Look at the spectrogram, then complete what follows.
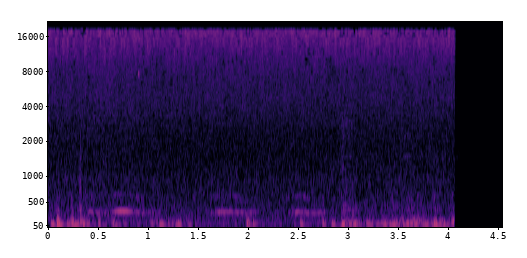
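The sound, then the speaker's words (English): A great horned owl hoots in a slow series of about four deep, soft calls, spaced a second or so apart over a low, rumbling background, with no one speaking. “mid-late February, when we start getting those warm-ups, those skunks will emerge and become more readily available for the great horned owl.”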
